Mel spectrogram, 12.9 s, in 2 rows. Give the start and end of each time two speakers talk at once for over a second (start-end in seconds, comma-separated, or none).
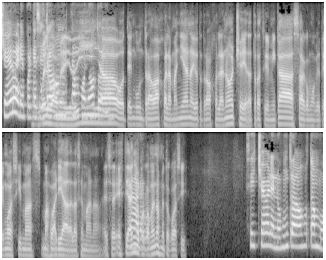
0.6-2.3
